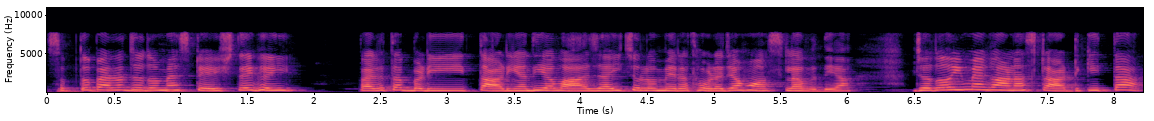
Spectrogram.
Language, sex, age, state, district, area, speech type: Punjabi, female, 18-30, Punjab, Patiala, urban, spontaneous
